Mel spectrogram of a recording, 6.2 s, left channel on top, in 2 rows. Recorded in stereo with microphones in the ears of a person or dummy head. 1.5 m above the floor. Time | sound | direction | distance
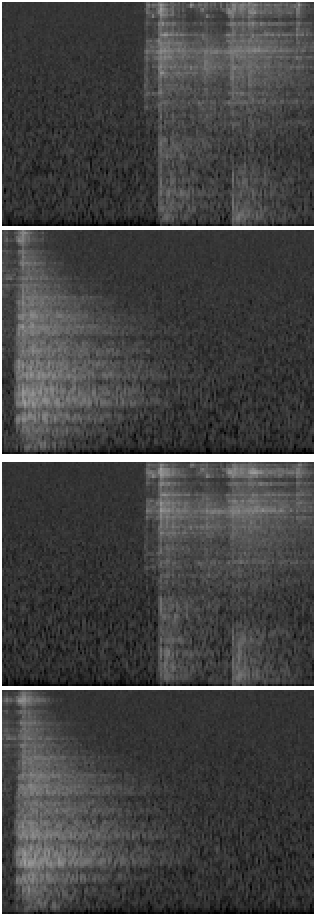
1.4 | keys jangling | 15° left (ahead or behind) | 2 m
